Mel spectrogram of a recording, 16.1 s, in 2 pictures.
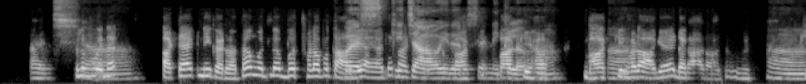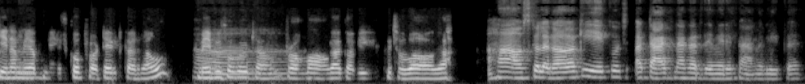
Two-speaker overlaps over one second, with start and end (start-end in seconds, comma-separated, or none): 3.4-5.5, 10.0-11.2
